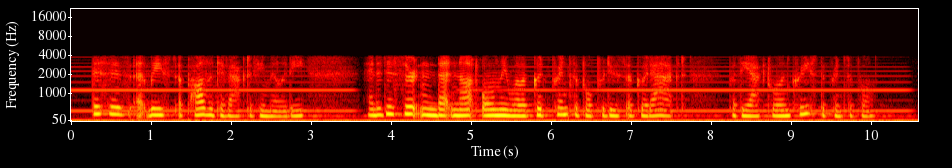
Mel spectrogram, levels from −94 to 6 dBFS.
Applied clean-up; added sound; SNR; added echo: none; Wind instrument, woodwind instrument; 18 dB; reverberation time 1.5 s.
